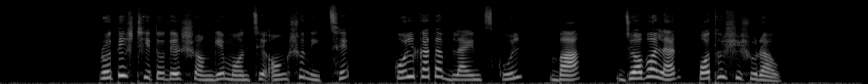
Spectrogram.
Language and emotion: Bengali, neutral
